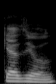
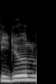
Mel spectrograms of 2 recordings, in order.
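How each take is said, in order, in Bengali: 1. শব্দটি sk ধ্বনি দিয়ে শুরু হয়। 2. শব্দটি sh ধ্বনি দিয়ে শুরু হয়। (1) "এটার সঠিক উচ্চারণ হচ্ছে স্কেজুল" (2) "আমরা একটা শিডিউল বলি"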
